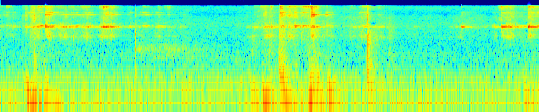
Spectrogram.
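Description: A small bell jingling on and off while a cat chases and bats a small ball toy across a hardwood floor, with several light taps of paws and the ball.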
